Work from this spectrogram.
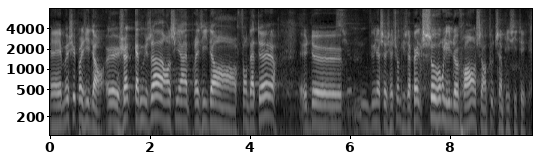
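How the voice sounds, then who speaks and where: A man's fairly high voice, bright and sharp in tone, moves at a fairly slow pace with fairly even intonation. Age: 80s+. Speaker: audience member at public debate. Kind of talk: public meeting question. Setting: public hall with audience. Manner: halting.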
